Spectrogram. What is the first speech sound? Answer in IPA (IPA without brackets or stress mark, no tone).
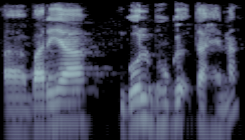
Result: b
